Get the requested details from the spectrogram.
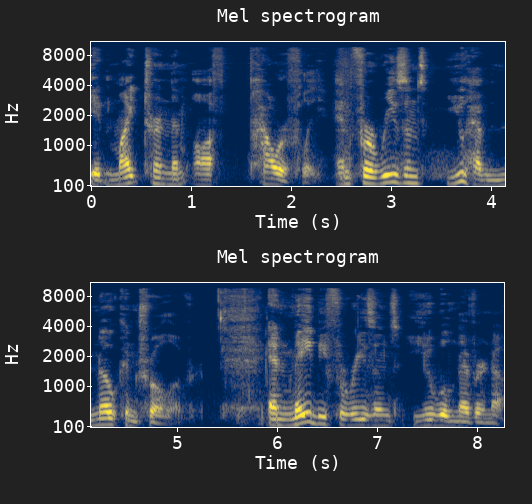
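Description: A plain, everyday voice with an American accent speaks at a fairly slow pace, showing ordinary pitch variation and big swings in loudness. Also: man, medium pitch for a man. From San Francisco Bay Area, US. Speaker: podcast host, novelist. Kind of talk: casual chat.

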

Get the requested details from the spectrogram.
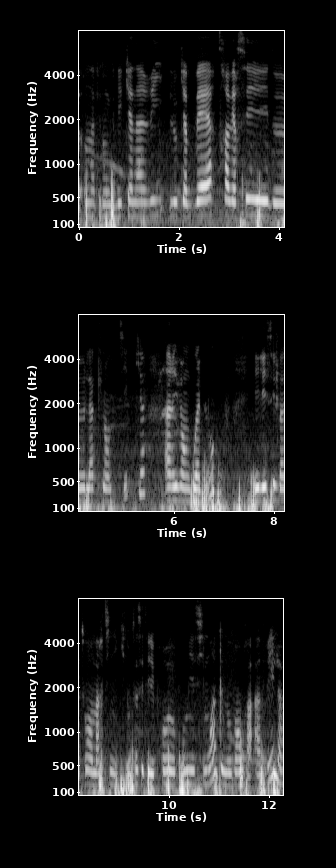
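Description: Over noticeable background noise, a woman speaks at a very slow pace. Her loudness swings widely. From France, Lyon. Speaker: sailor and boat cook. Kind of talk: interview. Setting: outdoors.

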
